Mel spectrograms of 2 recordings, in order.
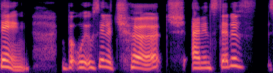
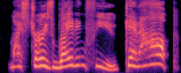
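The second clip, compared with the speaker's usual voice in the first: high, pushy stage whisper at her; a colleague urging her to stand, in a mock urgent whisper; imitated urgent whisper; 8 semitones higher than usual. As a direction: hiss it urgently right at her. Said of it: "Like this, like, whispering".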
